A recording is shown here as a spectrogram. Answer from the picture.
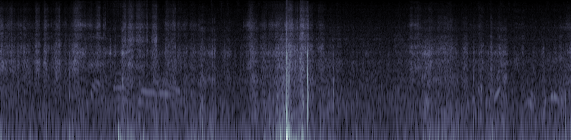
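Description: Camera being handled and jostled, with one sharp knock about four seconds in, over a steady background of surf and wind.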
